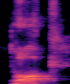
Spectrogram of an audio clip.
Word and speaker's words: talk: notice the L before the last letter this is silent am I right yeah and this is what talk talk yeah uh before the last letter we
